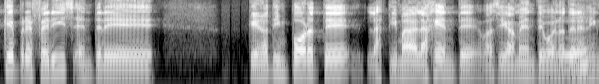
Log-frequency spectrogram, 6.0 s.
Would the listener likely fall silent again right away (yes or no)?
yes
